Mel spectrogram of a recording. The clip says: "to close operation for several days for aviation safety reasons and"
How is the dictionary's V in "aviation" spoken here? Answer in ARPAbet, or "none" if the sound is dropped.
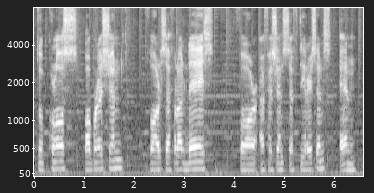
F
